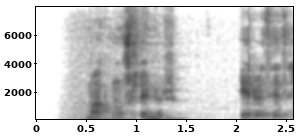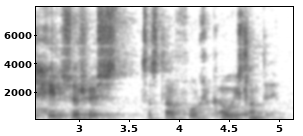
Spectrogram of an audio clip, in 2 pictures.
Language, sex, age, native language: Icelandic, male, 20-29, Icelandic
